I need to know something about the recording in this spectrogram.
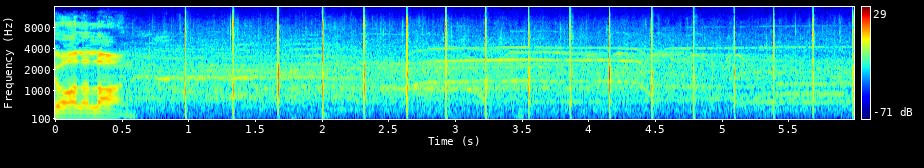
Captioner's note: audience applauding and cheering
